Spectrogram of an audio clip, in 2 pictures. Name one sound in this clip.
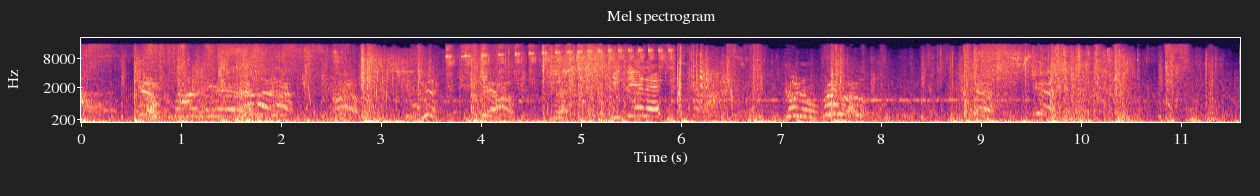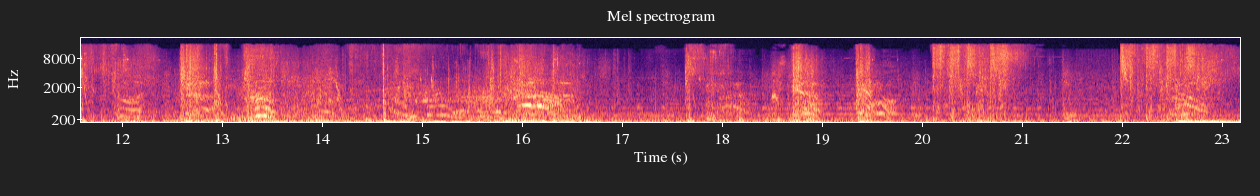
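Punches and kicks land with heavy thuds.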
